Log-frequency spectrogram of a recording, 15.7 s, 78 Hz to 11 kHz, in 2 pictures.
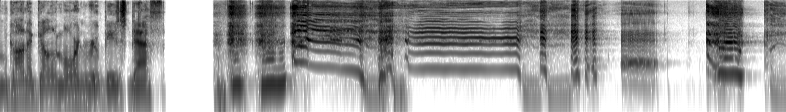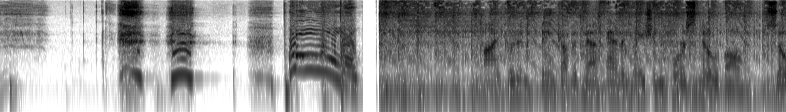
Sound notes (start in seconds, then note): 7.0 loud-ahh gasp; 7.1 tries not to laugh; 10.2 loud-ahh gasp x2; 10.2 loud-ahh gasp x3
